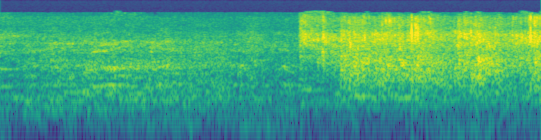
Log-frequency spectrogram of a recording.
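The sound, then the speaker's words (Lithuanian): Audience applause breaks out midway through and grows into steady clapping after a quieter opening. “A jūs galvojat, kuo jūs darot dabar? Jūs plojat, kad daugiau nematom?”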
